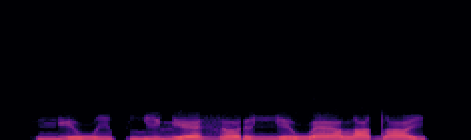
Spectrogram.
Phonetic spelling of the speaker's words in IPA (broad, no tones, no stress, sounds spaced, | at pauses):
nʲ e w i p ʎ i lʲ æ z ʌ ɾ ɘ ɲ e w æ lˠ i dˤ i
